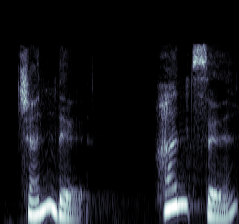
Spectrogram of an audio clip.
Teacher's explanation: अनुस्वार इसका उच्चारण नाक की सहायता से होता है।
